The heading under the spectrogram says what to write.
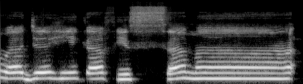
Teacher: Ini adalah mad wajib mutasil yang panjangnya 6 harokat karena ia sedang keadaan waqaf, ya, keadaan waqaf jadi panjangnya 6 harokat.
